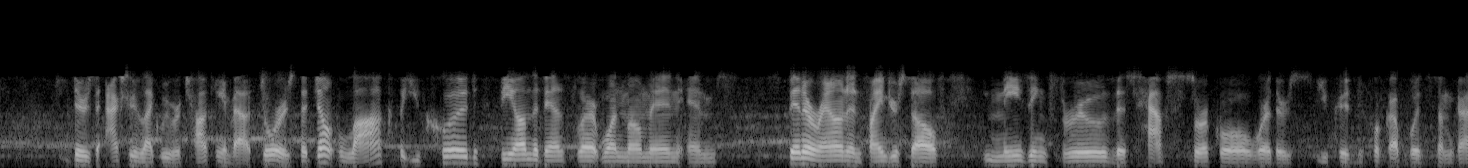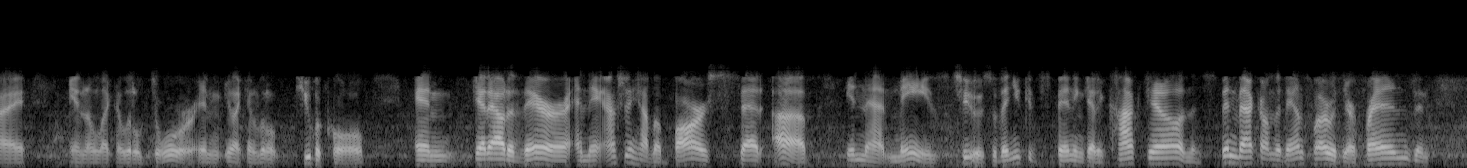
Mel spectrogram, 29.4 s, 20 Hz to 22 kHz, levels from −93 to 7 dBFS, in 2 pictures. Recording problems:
phone-call audio; poor line; nothing above 3.5 kHz
wind in the background; faint; throughout; 25 dB below the speech

